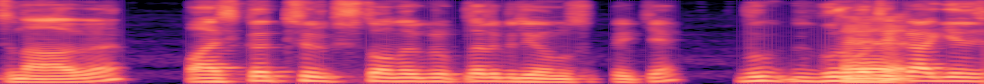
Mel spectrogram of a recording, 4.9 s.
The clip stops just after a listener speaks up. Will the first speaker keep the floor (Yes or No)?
Yes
